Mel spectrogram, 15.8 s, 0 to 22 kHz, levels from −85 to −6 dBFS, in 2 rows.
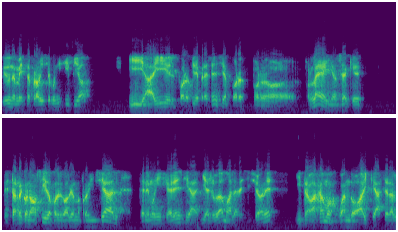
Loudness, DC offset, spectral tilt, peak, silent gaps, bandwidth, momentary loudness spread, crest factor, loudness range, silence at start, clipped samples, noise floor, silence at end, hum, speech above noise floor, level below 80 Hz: -22 LUFS; under 0.1%; -3 dB/octave; -4 dBFS; none; 7 kHz; 11 LU; 20 dB; 3 LU; 0 s; under 0.1%; -80 dBFS; 0 s; none; 57 dB; -78 dBFS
